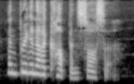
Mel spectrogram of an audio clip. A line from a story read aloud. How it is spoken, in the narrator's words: said the deputy mayor sweetly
